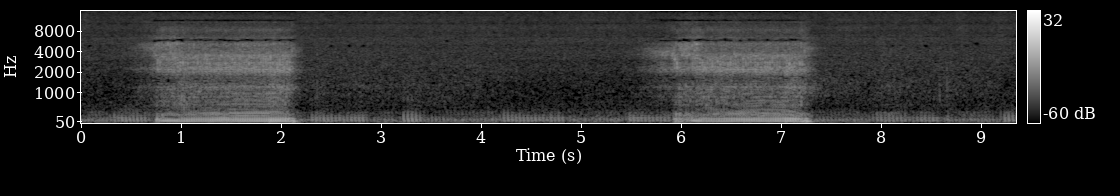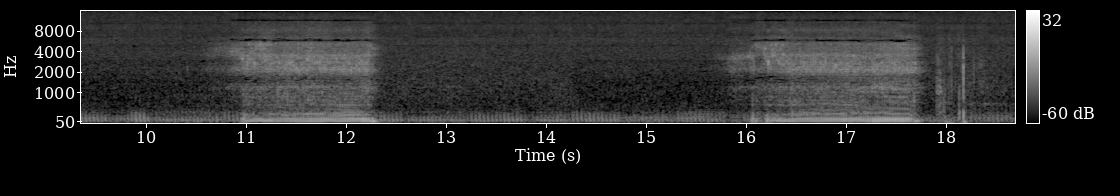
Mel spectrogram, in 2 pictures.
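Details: A pet Fila Brasileiro snores through the night on the bed, in deep, rumbling breaths about every five seconds.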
